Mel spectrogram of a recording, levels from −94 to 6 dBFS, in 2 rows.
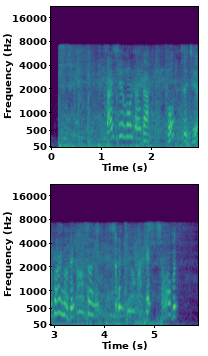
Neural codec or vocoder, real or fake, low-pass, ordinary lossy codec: codec, 24 kHz, 3 kbps, HILCodec; fake; 7.2 kHz; AAC, 48 kbps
